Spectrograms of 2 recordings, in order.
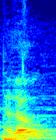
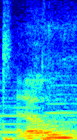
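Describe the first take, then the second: First: The amplified voice is played at lower volume. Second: The amplified voice is played at higher volume. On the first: "Volume down natin" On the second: "Volume up"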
